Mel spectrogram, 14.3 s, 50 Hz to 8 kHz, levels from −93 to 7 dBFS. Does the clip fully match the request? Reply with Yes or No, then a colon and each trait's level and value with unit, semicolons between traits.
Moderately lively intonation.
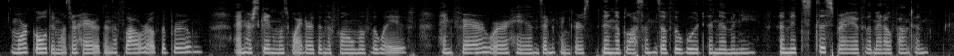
No: narrow, 1.6 semitones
